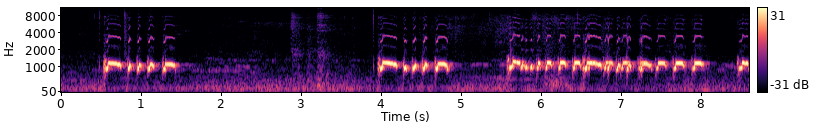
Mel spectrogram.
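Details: Local-type zebra dove, used as a lure to make lazy or silent doves start calling: bubbly, rapid runs of stuttering coos in three bursts, the last long and evenly repeated, with a quiet background.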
